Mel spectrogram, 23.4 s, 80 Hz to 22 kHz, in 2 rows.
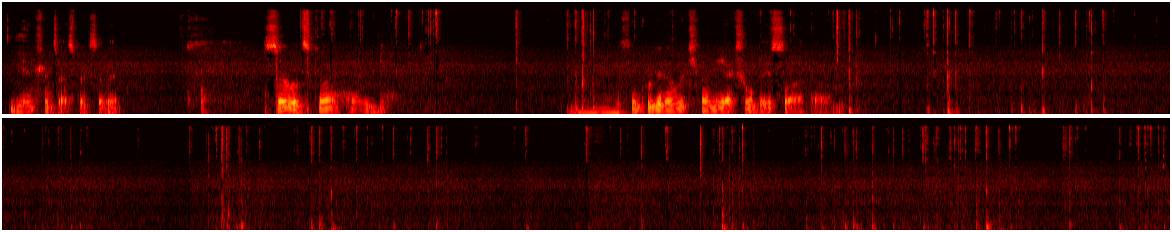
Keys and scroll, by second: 18.0 alt+shift+Left.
